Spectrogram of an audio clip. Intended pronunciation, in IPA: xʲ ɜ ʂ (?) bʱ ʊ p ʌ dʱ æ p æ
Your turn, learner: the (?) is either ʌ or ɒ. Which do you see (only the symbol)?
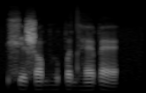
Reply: ɒ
